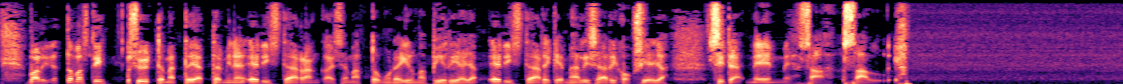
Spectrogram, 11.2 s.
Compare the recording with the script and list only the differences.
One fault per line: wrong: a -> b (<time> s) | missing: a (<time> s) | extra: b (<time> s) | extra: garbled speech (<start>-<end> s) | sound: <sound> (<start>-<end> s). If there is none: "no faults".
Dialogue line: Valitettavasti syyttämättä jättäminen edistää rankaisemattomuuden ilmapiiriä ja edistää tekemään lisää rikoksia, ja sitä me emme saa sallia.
no faults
